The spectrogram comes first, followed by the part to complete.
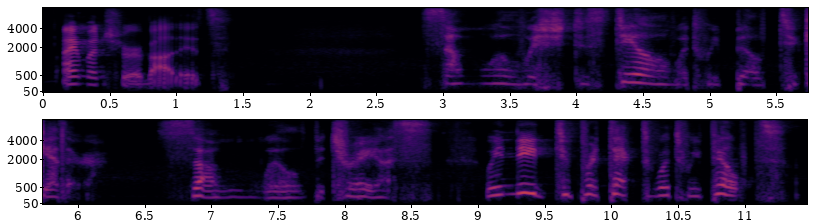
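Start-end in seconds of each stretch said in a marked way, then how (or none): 2.8-11.3 hushed, paranoid, conspiratorial whispered voice. Trying out a voice for a character's lines: whispered character voice. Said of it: "let me try the whisper voice".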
